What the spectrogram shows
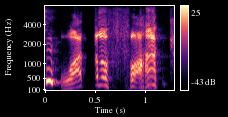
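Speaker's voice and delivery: startled, shocked, very high, loud outburst. Voicing a monk staring at intruders, shocked monk voice. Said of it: "he says".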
